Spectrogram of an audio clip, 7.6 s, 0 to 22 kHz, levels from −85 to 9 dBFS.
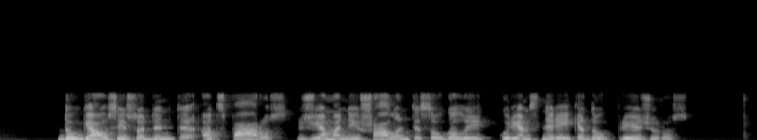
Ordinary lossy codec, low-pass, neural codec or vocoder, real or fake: MP3, 96 kbps; 7.2 kHz; none; real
